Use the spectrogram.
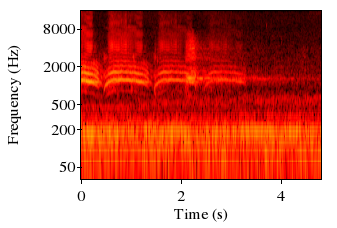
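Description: A crow first flaps its wings and then caws about four times in quick succession, harsh drawn-out calls that fade a little toward the end, over a steady low background rumble.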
